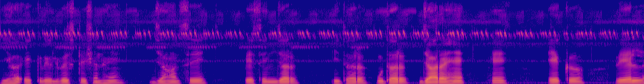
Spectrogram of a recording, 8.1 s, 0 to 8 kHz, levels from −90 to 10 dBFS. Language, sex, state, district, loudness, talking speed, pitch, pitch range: Hindi, male, Goa, North and South Goa, -33 LUFS, 120 wpm, 115 Hz, 110-130 Hz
